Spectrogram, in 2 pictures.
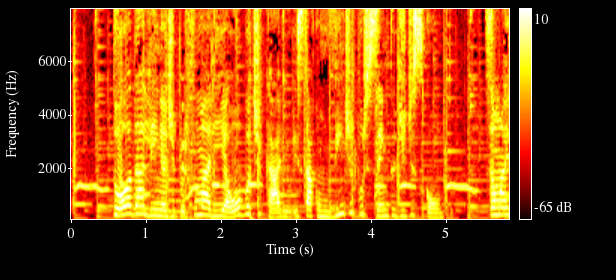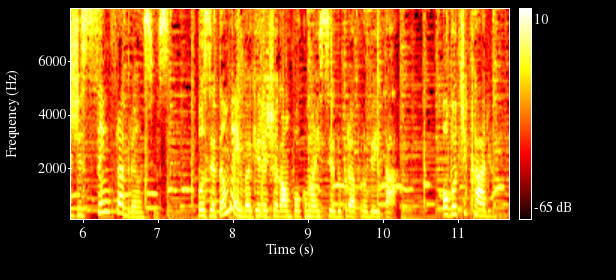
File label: Portuguese Brazilian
